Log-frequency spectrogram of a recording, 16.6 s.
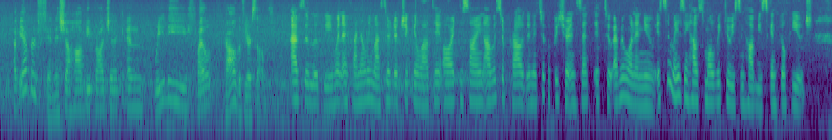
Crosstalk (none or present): none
